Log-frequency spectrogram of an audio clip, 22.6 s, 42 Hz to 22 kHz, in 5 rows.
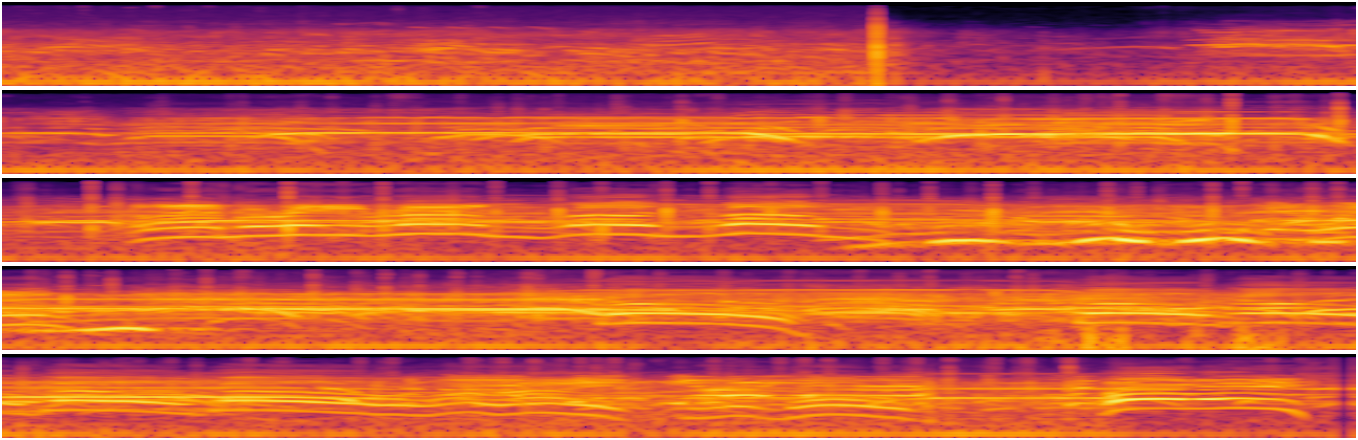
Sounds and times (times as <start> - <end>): Outside, urban or manmade: 0.0 - 22.5
Speech: 9.5 - 14.1.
